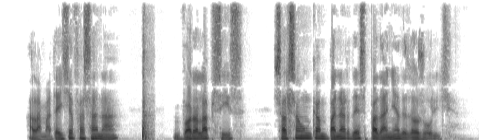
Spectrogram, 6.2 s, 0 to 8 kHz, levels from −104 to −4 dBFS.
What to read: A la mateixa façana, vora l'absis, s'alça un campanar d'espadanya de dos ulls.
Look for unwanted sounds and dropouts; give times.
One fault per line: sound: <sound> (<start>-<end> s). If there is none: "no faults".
sound: thud (1.8-2.0 s)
